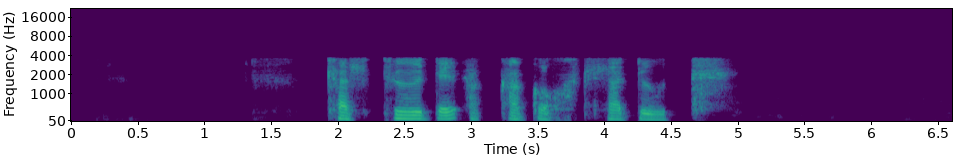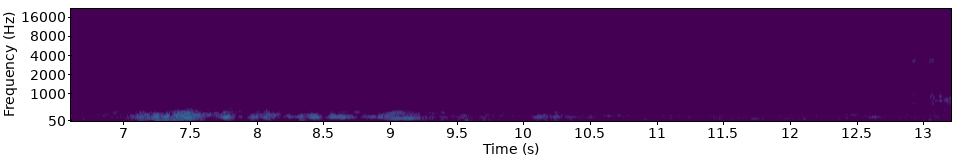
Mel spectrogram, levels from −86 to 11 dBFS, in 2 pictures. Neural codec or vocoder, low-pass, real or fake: codec, 44.1 kHz, 3.4 kbps, Pupu-Codec; 3.6 kHz; fake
